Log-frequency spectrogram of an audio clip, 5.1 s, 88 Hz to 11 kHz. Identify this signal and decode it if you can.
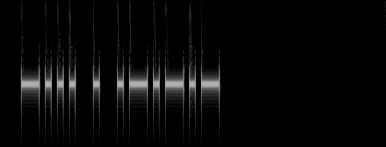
Morse code, heard as a keyed tone, about 15 wpm, 700 Hz. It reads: BE.
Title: Sentences from Top 1000 Words - Review Part 3 - 15wpm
